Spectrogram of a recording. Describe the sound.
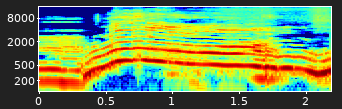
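A person imitates an elephant's trumpet with a single loud vocal call that swoops upward in pitch, then holds a long wavering tone for about two seconds.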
